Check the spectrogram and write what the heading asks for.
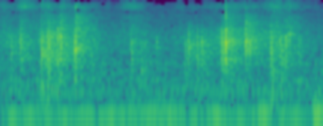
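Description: A clear plastic bag holding two small gear motors is handled and turned in the hands, crinkling with scattered small clicks; one click is sharper, about one and a half seconds in.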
